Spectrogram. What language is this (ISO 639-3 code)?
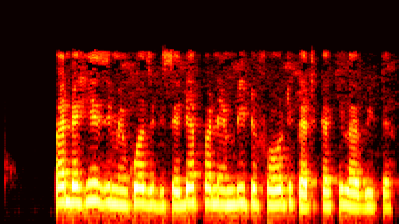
swa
